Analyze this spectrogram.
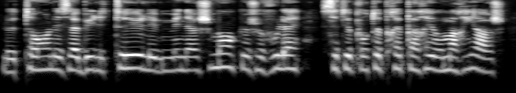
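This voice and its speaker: A woman reading the lines of a seriously ill elderly father who speaks with earnest, measured reasoning. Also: medium pitch, level tone, mellow, natural voice. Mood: grave. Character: ailing elderly father, grave and lucid.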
